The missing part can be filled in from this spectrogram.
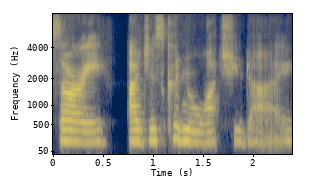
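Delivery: put-on in-character whisper. Turning to a fallen body after looking away: whispering to a dead body. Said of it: "turn to his body since I did look away and whisper".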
